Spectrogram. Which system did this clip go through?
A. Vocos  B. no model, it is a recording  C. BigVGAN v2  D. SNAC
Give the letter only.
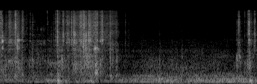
D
